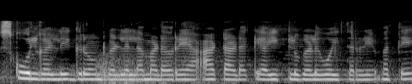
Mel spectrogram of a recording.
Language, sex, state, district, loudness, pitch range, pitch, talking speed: Kannada, female, Karnataka, Chamarajanagar, -18 LUFS, 225-240 Hz, 230 Hz, 175 wpm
